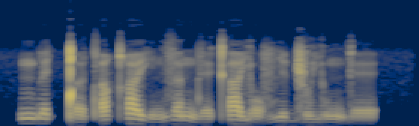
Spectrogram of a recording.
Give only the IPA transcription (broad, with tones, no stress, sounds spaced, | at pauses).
m b ɛ˦ ǃ ɐ˩ tʼ ɐ˥ qʰ ə˥ j i˩ n z ɐ˥ n d ɛ˩ kʰ a˥ j ɔ˩ v i˦ ɖ͡ʐ ʊ˨ j ʊ˨ ŋ ɡ ɛ˩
